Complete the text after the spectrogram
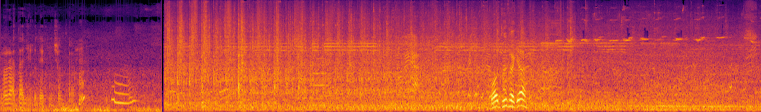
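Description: Crowd chatter and street bustle fill the air outdoors.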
